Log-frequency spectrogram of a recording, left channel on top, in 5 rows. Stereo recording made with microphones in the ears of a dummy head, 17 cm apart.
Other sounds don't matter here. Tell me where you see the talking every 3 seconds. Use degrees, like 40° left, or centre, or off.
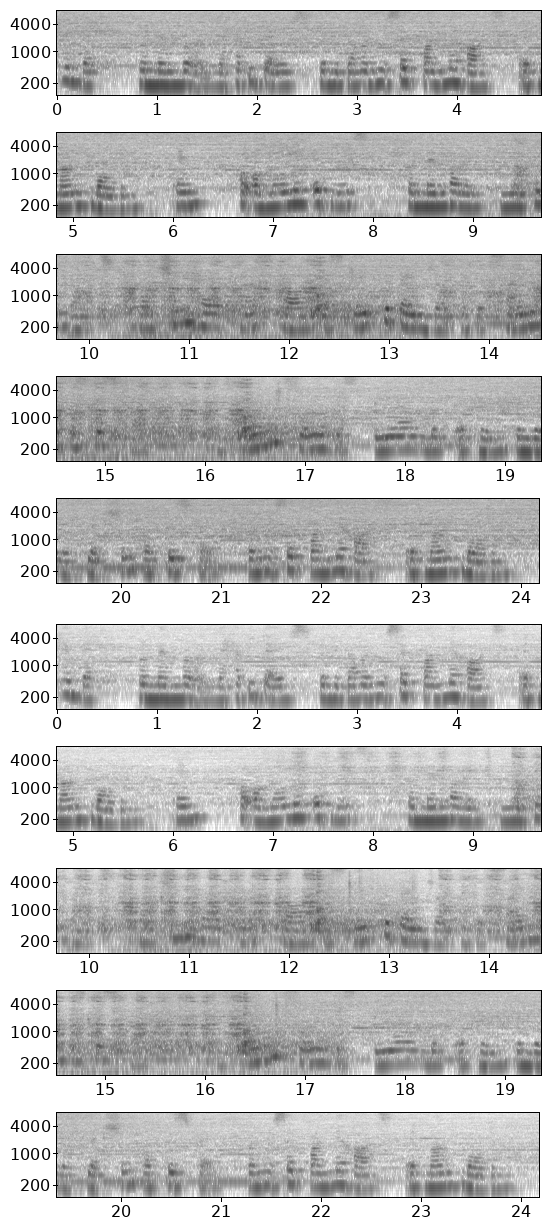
20° right, 10° left, 40° left, 30° left, centre, 20° right, 20° right, 20° right.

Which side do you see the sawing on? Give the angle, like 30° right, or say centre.
80° right.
